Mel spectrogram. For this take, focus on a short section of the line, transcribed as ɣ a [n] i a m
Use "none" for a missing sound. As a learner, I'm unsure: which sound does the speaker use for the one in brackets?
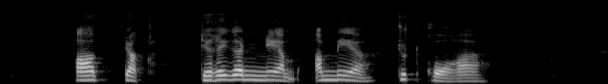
nː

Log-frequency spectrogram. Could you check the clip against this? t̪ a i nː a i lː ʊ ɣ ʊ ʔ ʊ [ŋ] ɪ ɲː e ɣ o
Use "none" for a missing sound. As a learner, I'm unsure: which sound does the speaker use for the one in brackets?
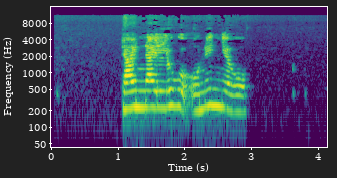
n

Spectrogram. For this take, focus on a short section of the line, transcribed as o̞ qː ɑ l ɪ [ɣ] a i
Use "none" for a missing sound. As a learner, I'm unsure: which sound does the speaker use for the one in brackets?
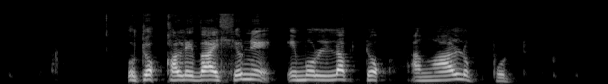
v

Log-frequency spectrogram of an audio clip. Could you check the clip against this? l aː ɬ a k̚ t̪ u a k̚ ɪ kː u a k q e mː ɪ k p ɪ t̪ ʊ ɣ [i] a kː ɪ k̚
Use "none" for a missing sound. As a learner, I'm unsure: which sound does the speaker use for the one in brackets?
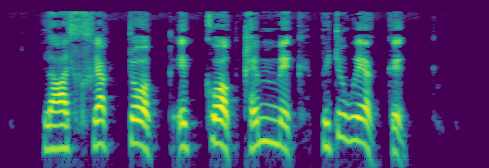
i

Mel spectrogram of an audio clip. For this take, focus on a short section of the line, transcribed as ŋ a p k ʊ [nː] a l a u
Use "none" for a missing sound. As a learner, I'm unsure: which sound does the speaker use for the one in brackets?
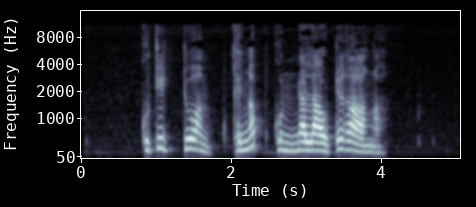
nː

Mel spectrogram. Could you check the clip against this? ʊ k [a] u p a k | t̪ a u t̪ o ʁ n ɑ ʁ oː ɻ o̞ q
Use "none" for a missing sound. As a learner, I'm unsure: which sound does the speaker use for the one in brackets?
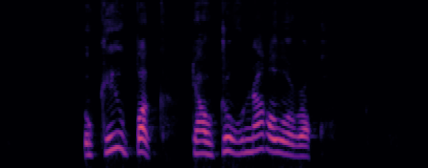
i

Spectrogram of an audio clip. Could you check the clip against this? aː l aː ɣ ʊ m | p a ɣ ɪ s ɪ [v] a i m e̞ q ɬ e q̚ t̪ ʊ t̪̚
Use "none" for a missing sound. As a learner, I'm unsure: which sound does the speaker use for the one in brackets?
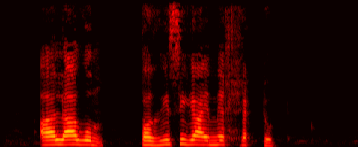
ɣ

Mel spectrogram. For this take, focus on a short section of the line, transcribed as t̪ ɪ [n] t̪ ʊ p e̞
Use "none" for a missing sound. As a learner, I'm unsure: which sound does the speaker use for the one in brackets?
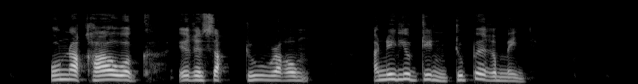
n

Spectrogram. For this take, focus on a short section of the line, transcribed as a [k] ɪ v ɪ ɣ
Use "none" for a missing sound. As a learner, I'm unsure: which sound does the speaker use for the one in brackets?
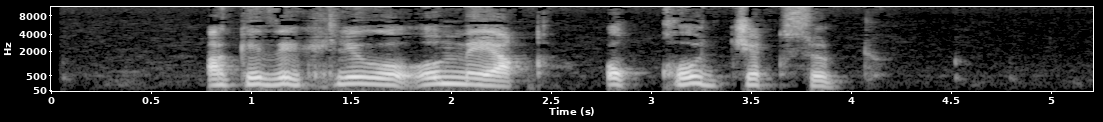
k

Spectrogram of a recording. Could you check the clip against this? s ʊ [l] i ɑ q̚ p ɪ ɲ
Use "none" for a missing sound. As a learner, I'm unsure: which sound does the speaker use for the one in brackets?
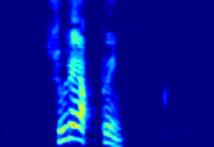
l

